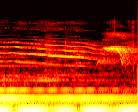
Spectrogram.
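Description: A live band's closing chord held and ringing out: a deep low note sustained under higher notes that slowly slide down in pitch as the song ends. Near the end comes a short high whoop.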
